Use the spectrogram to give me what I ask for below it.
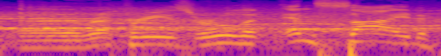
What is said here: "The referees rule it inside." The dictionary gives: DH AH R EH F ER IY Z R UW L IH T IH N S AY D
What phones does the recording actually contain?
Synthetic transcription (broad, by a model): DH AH R EH F ER IY Z R UW L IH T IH N S AY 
